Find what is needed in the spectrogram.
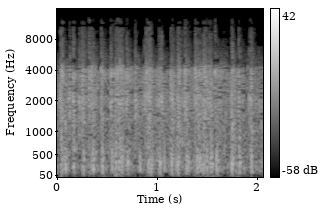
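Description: Automatic gunfire: a continuous stream of rapid shots, many a second, with no break.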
